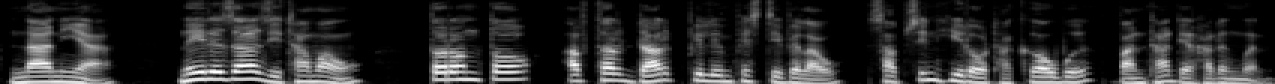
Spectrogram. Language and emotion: Bodo, neutral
